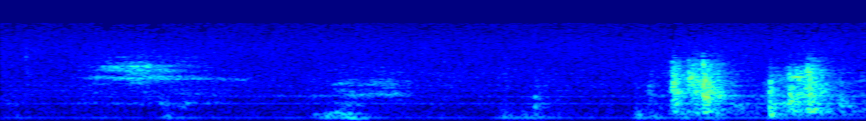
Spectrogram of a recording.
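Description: A door opens: a faint creaky squeak and soft knocks, followed by two louder scraping, rattling bursts near the end. No one speaks.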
